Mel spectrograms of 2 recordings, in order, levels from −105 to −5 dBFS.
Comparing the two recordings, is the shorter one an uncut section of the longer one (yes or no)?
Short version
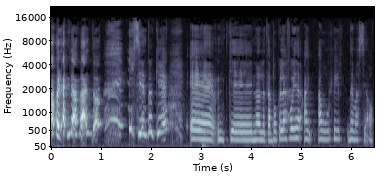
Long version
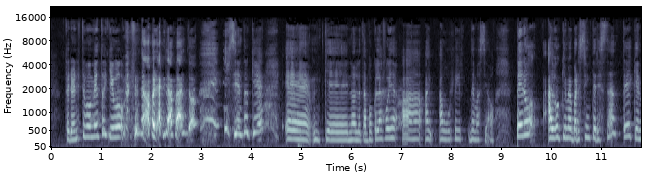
no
